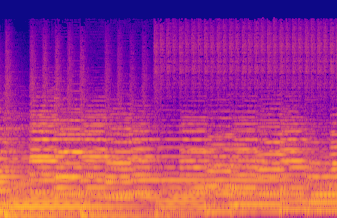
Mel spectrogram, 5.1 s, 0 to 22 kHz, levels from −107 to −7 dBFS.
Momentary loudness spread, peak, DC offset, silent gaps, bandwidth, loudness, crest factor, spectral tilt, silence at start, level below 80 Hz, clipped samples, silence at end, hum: 7 LU; -14 dBFS; under 0.1%; none; 16 kHz; -27 LUFS; 14 dB; -6.5 dB/octave; 0 s; -38 dBFS; under 0.1%; 0 s; none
